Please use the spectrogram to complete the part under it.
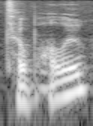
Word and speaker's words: Tewalu: So you recognize it as a religion dedicated to a god called Tewalu. – Could you spell that? – Yeah, T-E-W-A-L-U. – T-E-W-A-L-U.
